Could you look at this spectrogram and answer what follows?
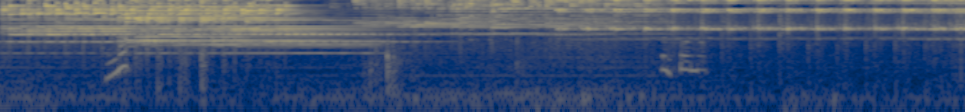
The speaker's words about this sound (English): These are called elephant bells.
